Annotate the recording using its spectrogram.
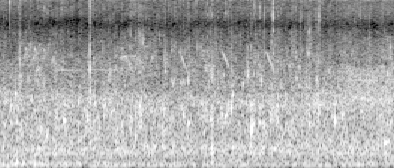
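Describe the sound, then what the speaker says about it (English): A small creek trickles beside a walking path, a faint, steady wash of running water with no pauses, heard outdoors at some distance. "a little mini creek alongside the walking path"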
